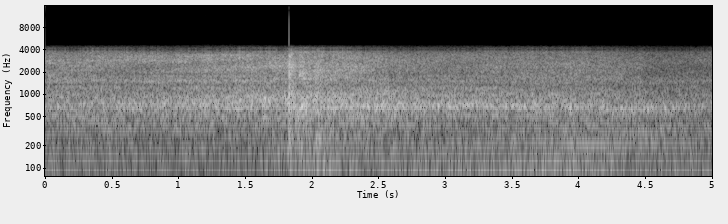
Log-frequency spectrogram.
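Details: Montreal street manhole cover needing repair: heavy traffic roar with a sharp metallic clank as a wheel rolls over a loose, rocking cover.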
